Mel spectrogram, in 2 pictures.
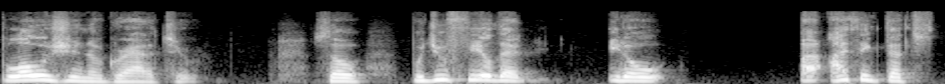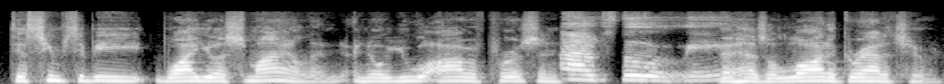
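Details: Adult male speaker; Typical speech.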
